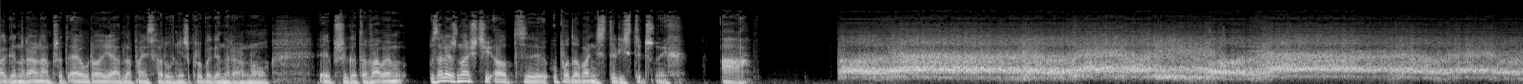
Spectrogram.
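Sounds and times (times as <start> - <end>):
speech: 0.0 - 7.6
huge football crowd chanting: 8.4 - 15.2.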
